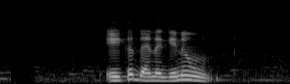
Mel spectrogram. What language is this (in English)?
Sinhala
